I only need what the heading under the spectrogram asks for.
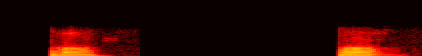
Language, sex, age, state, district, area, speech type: Assamese, male, 60+, Assam, Majuli, urban, conversation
